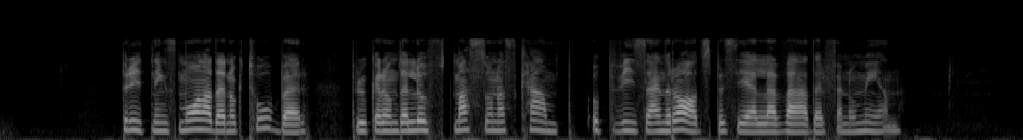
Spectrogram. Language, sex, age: Swedish, female, 18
